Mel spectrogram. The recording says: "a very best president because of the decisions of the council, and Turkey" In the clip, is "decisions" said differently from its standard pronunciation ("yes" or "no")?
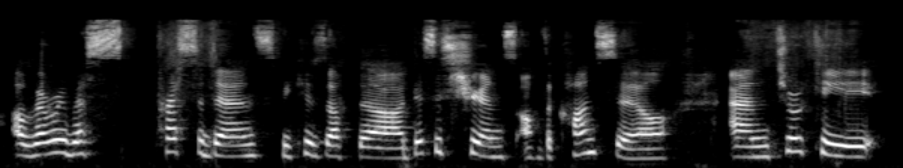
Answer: yes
